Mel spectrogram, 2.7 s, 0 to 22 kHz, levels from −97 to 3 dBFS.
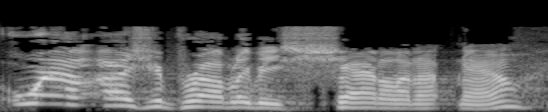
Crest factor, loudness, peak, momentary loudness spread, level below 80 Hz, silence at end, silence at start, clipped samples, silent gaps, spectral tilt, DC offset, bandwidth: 16 dB; -20 LUFS; -6 dBFS; 4 LU; -76 dBFS; 0 s; 0.05 s; under 0.1%; none; -3.5 dB/octave; under 0.1%; 8.4 kHz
